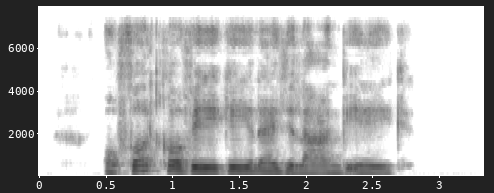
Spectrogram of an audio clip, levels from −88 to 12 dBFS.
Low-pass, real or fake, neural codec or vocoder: 7.2 kHz; fake; codec, 16 kHz, 4.8 kbps, FACodec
